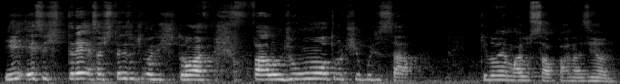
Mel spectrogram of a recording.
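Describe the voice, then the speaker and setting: A Brazilian man, a literature teacher, explaining a poem in a recorded lesson, often checking in with "né?" and reading verses slowly. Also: very high-pitched, a little mellow, reverberant. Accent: Brazilian Portuguese. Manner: reads verses aloud slowly, then explains with many "né?" checks.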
